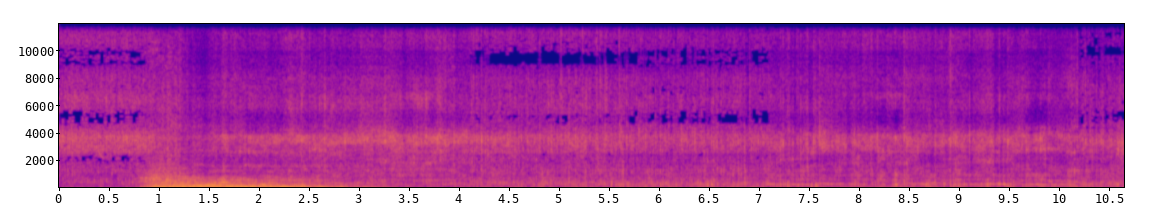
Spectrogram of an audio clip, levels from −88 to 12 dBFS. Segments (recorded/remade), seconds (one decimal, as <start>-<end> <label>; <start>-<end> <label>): 0.0-1.2 recorded; 1.2-4.1 remade; 4.1-7.1 recorded; 7.1-10.2 remade; 10.2-10.7 recorded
